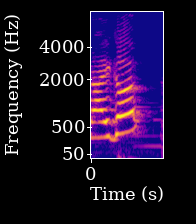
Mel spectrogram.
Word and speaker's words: Riger: Here we see the word Raigad rhymes with the word tiger and the word ride rhymes with the word inside.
